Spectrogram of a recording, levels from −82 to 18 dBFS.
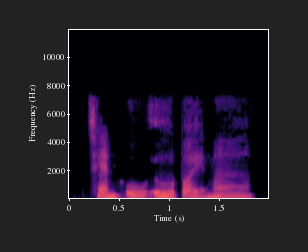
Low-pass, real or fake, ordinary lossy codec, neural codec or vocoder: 7.2 kHz; fake; MP3, 32 kbps; codec, 16 kHz, 1 kbps, X-Codec, HuBERT features, trained on balanced general audio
